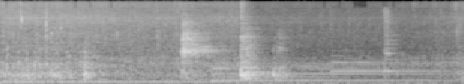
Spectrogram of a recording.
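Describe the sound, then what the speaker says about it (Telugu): Drumsticks dropped into a pan of frying onions for an egg and drumstick curry, with a few clattering knocks of the spoon against the pot over a soft background sizzle. "ఇప్పుడు ములక్కాడలు వేసుకుందాం."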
